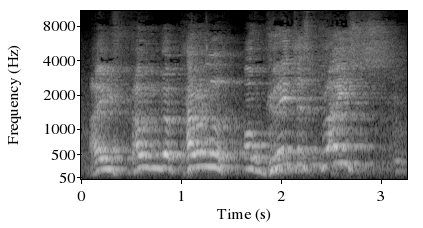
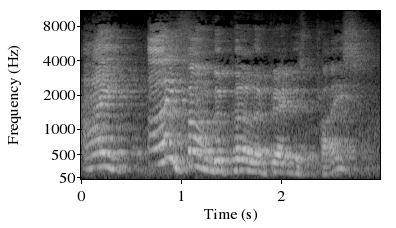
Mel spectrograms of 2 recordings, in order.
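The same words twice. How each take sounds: First: Loud, slow Glaswegian preacher, pitched high; strong Glaswegian, raised and drawn out; Glaswegian accent. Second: Said in the usual way. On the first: Retold or imitated. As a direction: imitate a fervent Glasgow evangelist's accent. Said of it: "apologise in advance for attempting his accent". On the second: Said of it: "So to be interpreted, it means".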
